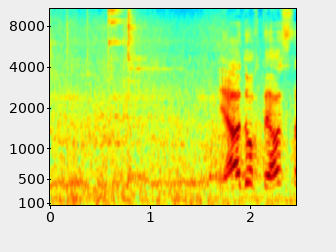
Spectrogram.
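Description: Low, steady rumble of highway traffic and wind on an open bridge deck, then a man starts speaking near the end.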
